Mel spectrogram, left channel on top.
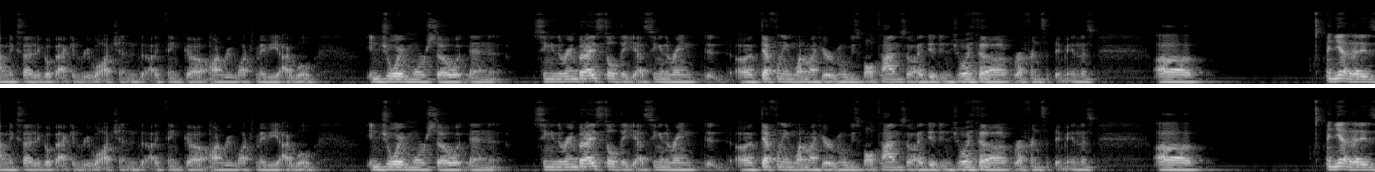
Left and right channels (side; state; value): both; identical; correlation 1.00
